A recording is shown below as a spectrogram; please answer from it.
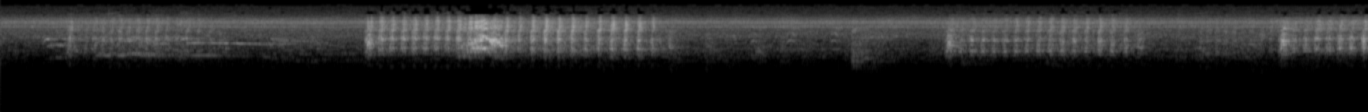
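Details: A young wild turquoise-fronted amazon (Amazona aestiva) gives three bursts of rapid, harsh, rattling pulses, each lasting one to two seconds, with a faint hiss in between.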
